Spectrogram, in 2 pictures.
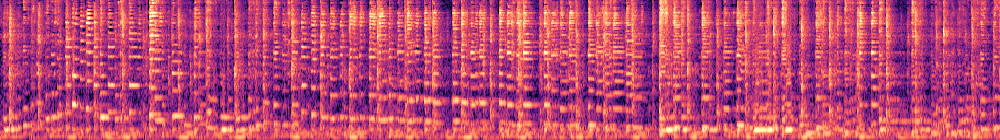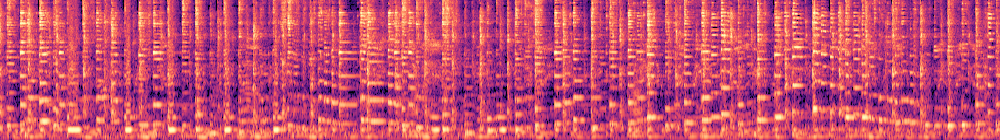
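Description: Live instrumental jam of electric and acoustic guitars over a hand drum, with a guitar playing fast melodic lead runs that rise and fall over a steady rhythm.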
